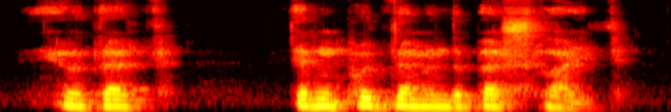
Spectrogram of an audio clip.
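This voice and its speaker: Monotone, flat intonation marks a man's somewhat breathy voice. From Poland. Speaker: Holocaust survivor family interviewee. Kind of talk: oral history interview. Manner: halting.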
